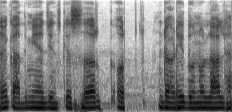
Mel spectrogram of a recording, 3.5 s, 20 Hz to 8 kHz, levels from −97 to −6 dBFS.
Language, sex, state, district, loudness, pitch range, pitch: Hindi, male, Jharkhand, Ranchi, -13 LUFS, 140-145 Hz, 140 Hz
